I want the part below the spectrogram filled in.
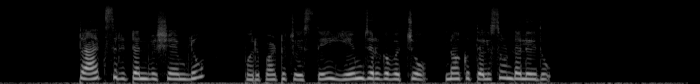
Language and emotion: Telugu, fearful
